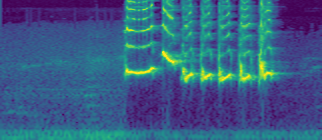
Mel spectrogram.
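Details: Orange-headed thrush song used as a lure for morning and evening to get other birds singing: one long bright whistle, then about six quick, clipped whistled notes, over a low background hum.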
